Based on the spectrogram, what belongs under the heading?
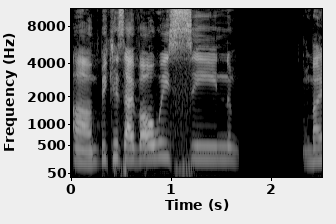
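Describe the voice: A woman's croaky, fairly bright voice at a moderate pace, with ordinary pitch variation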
